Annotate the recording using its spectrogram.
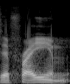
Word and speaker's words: Ephraim: Wow, someone said it in with the Hebrew pronunciation. They're very good. It is Ephraim in Hebrew. His name is Ephraim.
